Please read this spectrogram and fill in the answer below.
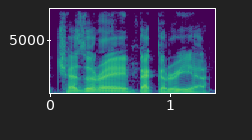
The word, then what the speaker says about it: Cesare Beccaria: Well, I've been to Italy recently, and I've heard that people pronounce it Cesare Beccaria, at least in Italy. But I think Italian names have wide variation of pronunciations in the United States.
